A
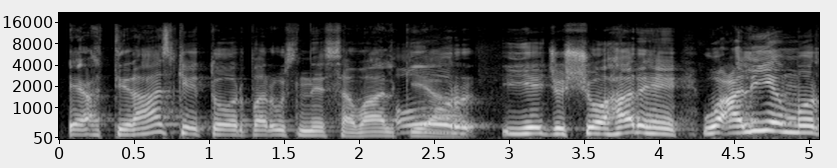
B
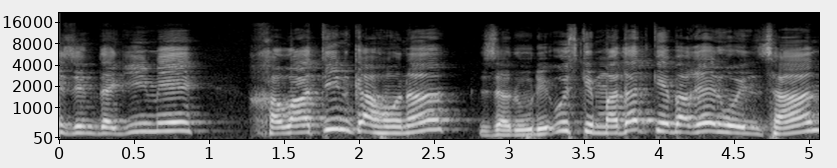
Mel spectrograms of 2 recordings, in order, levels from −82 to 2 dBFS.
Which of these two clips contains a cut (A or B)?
A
